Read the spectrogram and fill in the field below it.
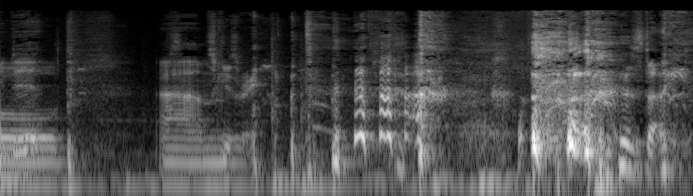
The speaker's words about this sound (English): I had a cough that like needed to come out right at the start, and I couldn't get rid of it.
